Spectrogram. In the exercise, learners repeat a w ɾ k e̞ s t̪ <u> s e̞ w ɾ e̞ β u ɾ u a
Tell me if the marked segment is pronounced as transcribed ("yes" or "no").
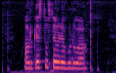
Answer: yes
